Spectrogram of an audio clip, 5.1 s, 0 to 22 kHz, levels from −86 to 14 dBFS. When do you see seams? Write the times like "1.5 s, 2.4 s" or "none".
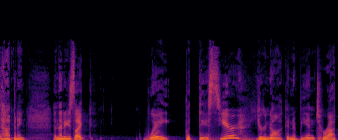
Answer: none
